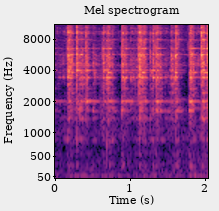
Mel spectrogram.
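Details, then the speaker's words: Salvaged anemometer shaft spun by hand without its bearings, reading up to 3–5 m/s: bright metallic clinking in quick bursts, loose rattle likely causing damage. "you can hear that was probably here that was quite noisy because it's missing his bearings and as i'm rotating it like that i'm probably doing some damage"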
